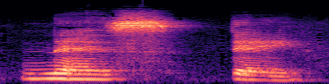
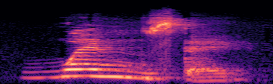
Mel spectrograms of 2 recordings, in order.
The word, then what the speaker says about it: Wednesday: with wednesday it's not wednesday no wednesday wednesday so it's almost if we don't pronounce the duh okay wednesday wednesday good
